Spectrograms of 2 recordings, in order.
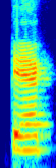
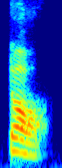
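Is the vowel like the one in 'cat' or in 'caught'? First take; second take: cat; caught. First: The vowel sounds like the one in cat. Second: The vowel sounds like the one in caught. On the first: The speaker calls it wrong. "ট্যাক না" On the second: The speaker calls it right. "এলটা silent, উচ্চারণ হচ্ছে টক"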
